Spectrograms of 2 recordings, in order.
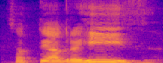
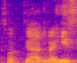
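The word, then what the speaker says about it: satyagrahis: वन ऑफ the foremost सत्याग्रहीज, इसको यहाँ ज उच्चारण किया गया है, सत्याग्रहीस नहीं, सत्याग्रहीज, ही वॉज, इसको यहाँ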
